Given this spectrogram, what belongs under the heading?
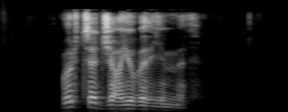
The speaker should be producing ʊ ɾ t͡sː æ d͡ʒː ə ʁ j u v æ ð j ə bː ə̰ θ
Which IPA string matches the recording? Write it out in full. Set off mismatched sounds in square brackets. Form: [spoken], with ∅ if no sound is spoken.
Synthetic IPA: ʊ ɾ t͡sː æ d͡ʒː ə ʁ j u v æ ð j ə [mː] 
